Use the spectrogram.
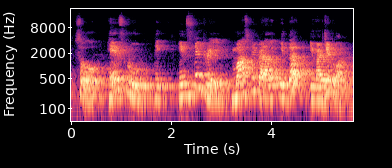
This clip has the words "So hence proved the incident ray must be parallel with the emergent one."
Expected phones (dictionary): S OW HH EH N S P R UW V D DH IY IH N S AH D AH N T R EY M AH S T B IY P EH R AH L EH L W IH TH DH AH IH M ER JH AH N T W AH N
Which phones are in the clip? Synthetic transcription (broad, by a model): S OW HH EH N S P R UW D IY IH N S AH D AH N T R EY M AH S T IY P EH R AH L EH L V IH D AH IH M ER JH AH N T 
